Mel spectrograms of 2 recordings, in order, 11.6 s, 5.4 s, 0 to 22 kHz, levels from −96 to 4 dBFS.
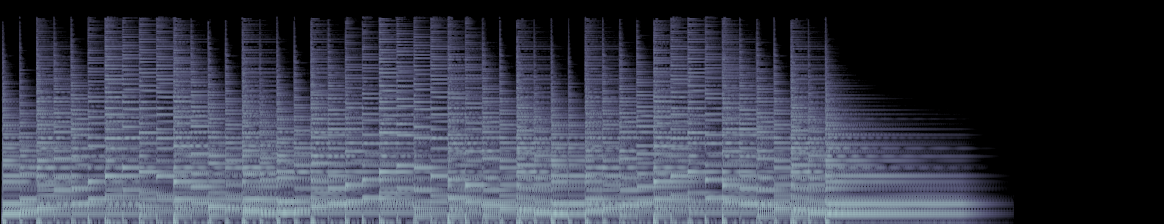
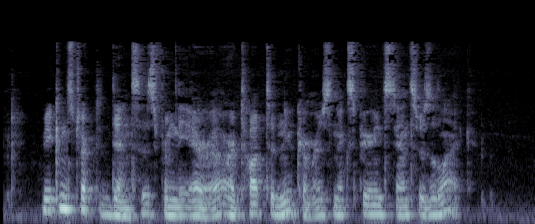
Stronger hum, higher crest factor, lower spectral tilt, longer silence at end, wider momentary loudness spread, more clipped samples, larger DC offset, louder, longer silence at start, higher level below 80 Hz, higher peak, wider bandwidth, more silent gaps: neither; about the same, 20 dB vs 18 dB; second, -4 dB/octave vs -6 dB/octave; first, 1.8 s vs 0.75 s; second, 5 LU vs 9 LU; neither; first, 0.1% vs under 0.1%; about the same, -30 LUFS vs -28 LUFS; about the same, 0 s vs 0.1 s; about the same, -46 dBFS vs -50 dBFS; about the same, -12 dBFS vs -10 dBFS; first, 17 kHz vs 11.5 kHz; neither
